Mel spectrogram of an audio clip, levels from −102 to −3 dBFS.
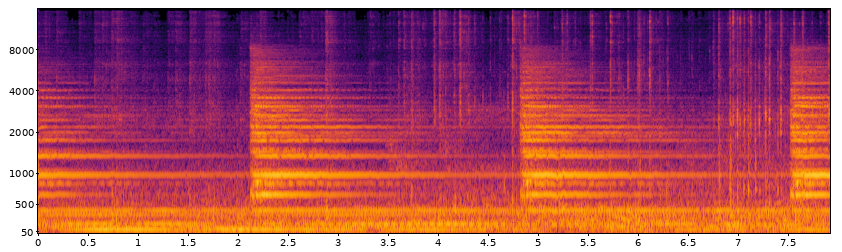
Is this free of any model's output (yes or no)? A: no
